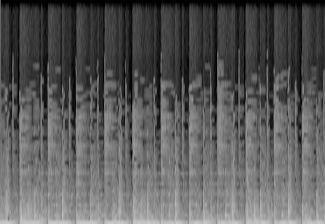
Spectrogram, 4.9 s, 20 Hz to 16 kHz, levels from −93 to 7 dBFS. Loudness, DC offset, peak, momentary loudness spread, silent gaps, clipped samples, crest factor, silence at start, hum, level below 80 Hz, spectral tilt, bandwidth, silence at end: -18 LUFS; 3%; -2 dBFS; 2 LU; none; under 0.1%; 14 dB; 0 s; none; -20 dBFS; -5.5 dB/octave; 12.5 kHz; 0 s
